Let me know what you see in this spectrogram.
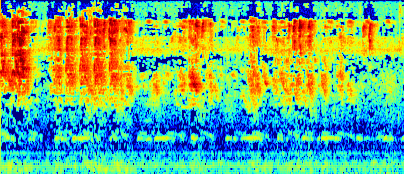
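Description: A chorus of small songbirds chirping and twittering, with many quick, high notes overlapping throughout and a lower short note repeated evenly underneath.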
